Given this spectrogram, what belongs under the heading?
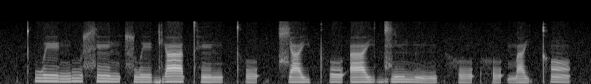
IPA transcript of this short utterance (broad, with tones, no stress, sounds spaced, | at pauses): t̪ʰ w e˥˧ ŋ u˥˧ s ẽ˥˧ n t͡s w e˧ ɡ j a˦ t̪ʰ ẽ˧ ŋ t̪ʰ o˨ ʔ t͡ɕ a˦ j pʰ o˦ ʔ a˦ j d͡z ĩ˥˧ m ĩ˨˦ | h o˨ ʔ h o˨ ʔ m a˧ j kʰ ɔ̃˥˧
